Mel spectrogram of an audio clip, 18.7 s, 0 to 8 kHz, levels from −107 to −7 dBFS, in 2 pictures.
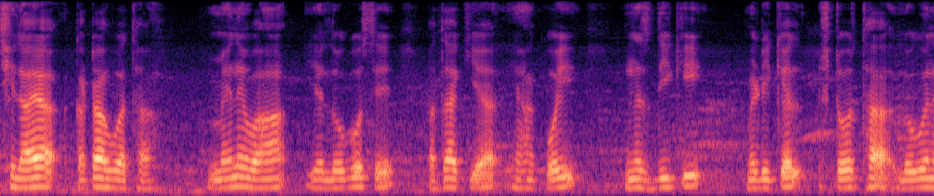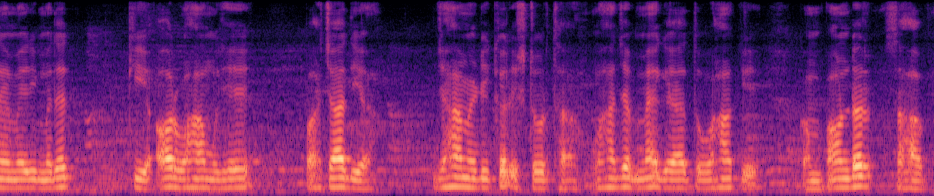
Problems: constant background noise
